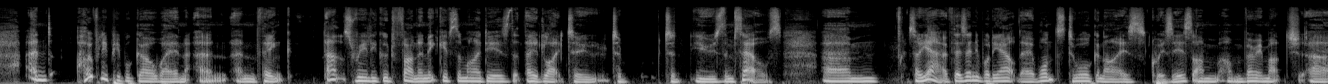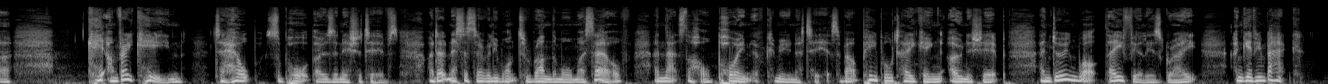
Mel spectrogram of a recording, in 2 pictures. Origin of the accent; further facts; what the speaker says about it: Histon, East of England, United Kingdom; also born or lived in Australia; I came back from Australia to move back into the family home that I grew up in Histon.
